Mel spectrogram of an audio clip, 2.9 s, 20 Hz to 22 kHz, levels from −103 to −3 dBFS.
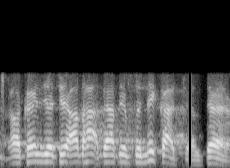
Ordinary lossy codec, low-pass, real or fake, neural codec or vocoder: none; 3.6 kHz; real; none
